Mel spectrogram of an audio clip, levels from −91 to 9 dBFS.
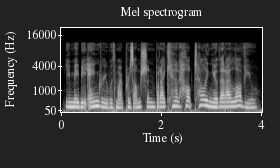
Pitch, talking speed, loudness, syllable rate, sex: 180 Hz, 255 wpm, -14 LUFS, 5.5 syllables/s, female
